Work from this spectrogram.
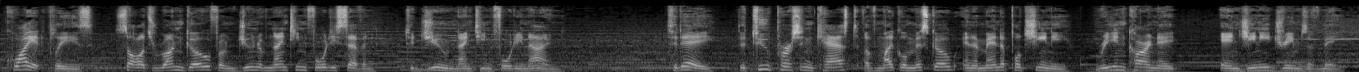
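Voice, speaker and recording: A man's voice: fairly high pitch, unhurried. Male horror podcast host over music. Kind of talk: scripted spooky show introduction. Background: music under the voice.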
